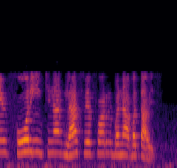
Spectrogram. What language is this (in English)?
Gujarati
